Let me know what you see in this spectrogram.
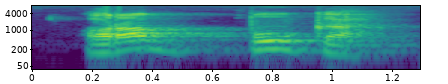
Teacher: با کو جماؤں کے ساتھ تھوڑی سختی کے ساتھ اور دیر کر کے ادا کریں گے۔ واضح طور پر با کو 2 بار پڑھیں گے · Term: تشدید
